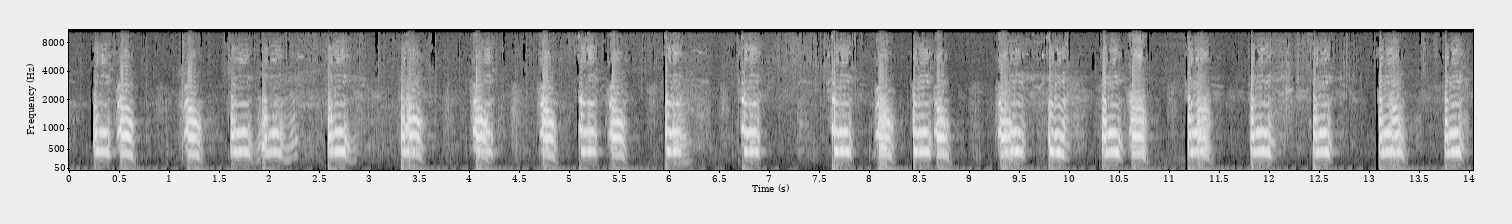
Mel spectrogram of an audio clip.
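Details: Two coonhounds, Rocky and Tonka, baying up a tree on an Idaho raccoon hunt in 2011 at midday; rapid, overlapping choppy barks with strong harmonics, nearly continuous across the stretch, from both dogs.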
